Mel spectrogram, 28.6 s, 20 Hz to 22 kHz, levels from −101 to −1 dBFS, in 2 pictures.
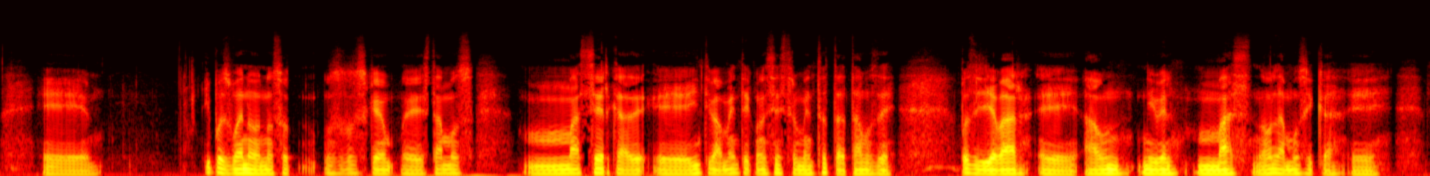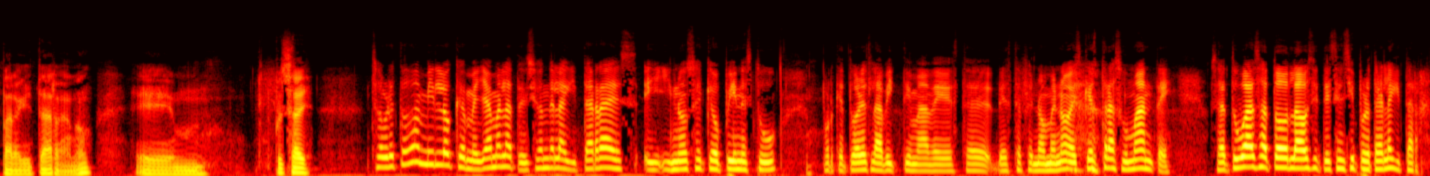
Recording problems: muffled; slightly; fading above 3.5 kHz

